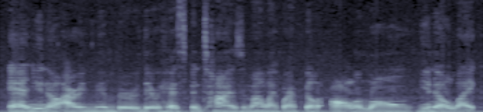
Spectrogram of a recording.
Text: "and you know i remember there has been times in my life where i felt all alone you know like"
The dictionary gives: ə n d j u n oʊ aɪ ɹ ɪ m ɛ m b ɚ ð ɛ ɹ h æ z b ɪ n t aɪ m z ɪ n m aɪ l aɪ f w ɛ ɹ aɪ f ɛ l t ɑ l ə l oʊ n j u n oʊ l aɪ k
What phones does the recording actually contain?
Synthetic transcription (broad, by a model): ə n j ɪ n oʊ aɪ ɹ ɪ m ɛ m b ɚ ð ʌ ɹ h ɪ z b ɪ n t aɪ m z ɪ n m aɪ l aɪ f w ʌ ɹ aɪ f ɛ l t ɑ l ə l oʊ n j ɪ n oʊ l aɪ k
